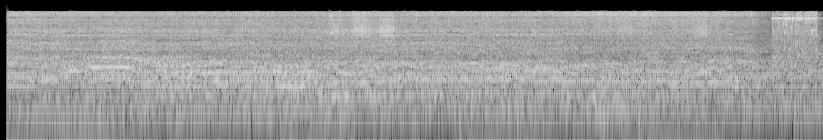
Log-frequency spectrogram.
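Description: Loud, distorted live concert sound of an industrial band taking the stage: a dense mix of many wavering pitches over a steady wash of noise, changing abruptly near the end.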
